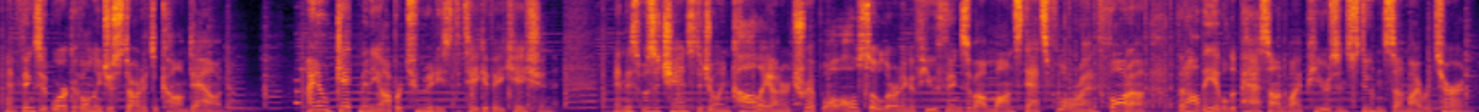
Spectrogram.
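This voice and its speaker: A man's voice: on the high side, animated, brisk, over music, lightly acted. An actor playing a young male scholar in an anime game, explaining things with weary, dry patience. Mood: matter-of-fact.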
